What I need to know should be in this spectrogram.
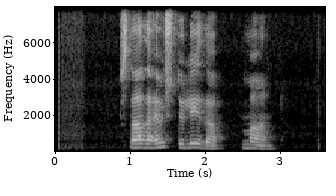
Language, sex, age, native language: Icelandic, female, 10, Icelandic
